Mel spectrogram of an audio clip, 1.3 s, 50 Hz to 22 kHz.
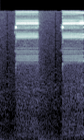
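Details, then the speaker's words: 1932 Ford sedan, ignition on accessory, left indicator on: the flasher relay's buzzer gives two short, even high-pitched buzzes about 0.65 s apart, quietened from very loud by a screw in its underside hole; working normally. "And can you hear that relay there on the right? That's buzzing. Only gentle. When I first tried it, I nearly jumped out of my skin. It was so loud."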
